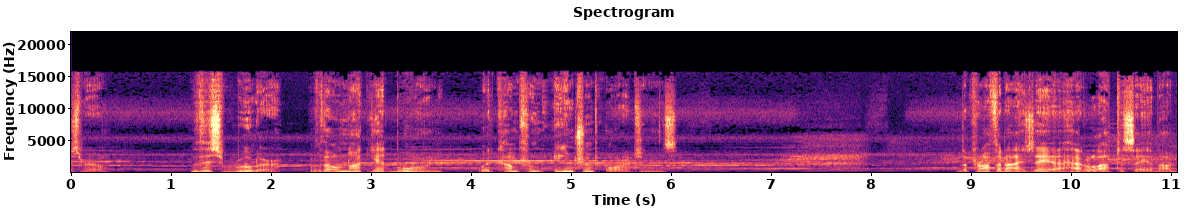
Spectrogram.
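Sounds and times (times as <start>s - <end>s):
soft background music: 0.0s - 11.0s
sheep bleating: 7.1s - 11.0s.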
